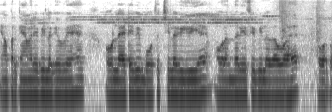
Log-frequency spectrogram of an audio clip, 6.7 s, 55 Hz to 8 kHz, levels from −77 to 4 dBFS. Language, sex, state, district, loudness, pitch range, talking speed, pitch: Hindi, male, Haryana, Rohtak, -17 LUFS, 115-120 Hz, 205 wpm, 115 Hz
